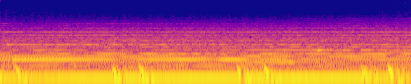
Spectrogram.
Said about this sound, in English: your heartbeat.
